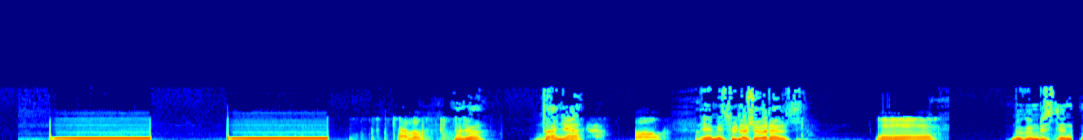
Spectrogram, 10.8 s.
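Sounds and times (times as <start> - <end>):
telephone ringback tone: 0.5 - 1.5, 2.3 - 3.3
speech: 4.0 - 8.1, 8.8 - 9.5, 10.1 - 10.8.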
